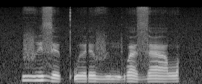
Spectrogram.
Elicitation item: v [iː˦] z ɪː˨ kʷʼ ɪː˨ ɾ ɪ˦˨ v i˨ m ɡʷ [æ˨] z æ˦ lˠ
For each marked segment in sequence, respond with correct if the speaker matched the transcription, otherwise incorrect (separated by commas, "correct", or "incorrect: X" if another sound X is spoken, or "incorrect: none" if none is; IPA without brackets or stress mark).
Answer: incorrect: i˦, incorrect: æ˦˨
